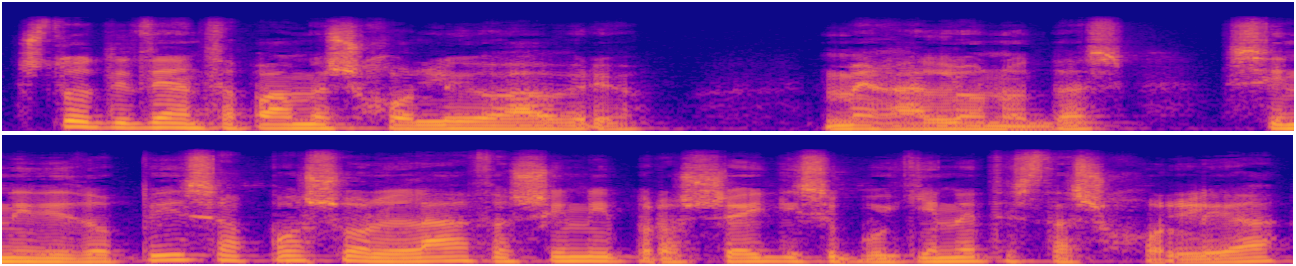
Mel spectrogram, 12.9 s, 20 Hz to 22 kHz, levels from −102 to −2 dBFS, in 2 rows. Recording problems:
wrong speed, natural pitch; too slow; 0.5 times normal speed
garbled, watery; slightly; nothing above 11.5 kHz

